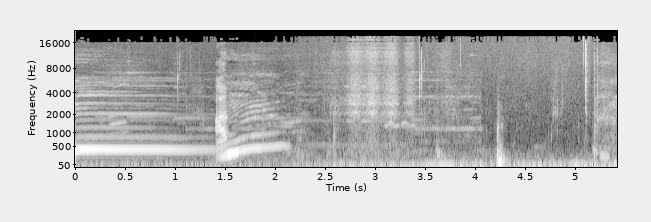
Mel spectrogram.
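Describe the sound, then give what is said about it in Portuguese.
A voice imitates the cry of a Chinese cat named Mimoso, which does not say miau: a long steady wavering tone that swoops upward into a rising wail, followed by quieter room noise and a couple of brief soft knocks. “Mas o gato chinês também não dizia miau, dizia.”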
